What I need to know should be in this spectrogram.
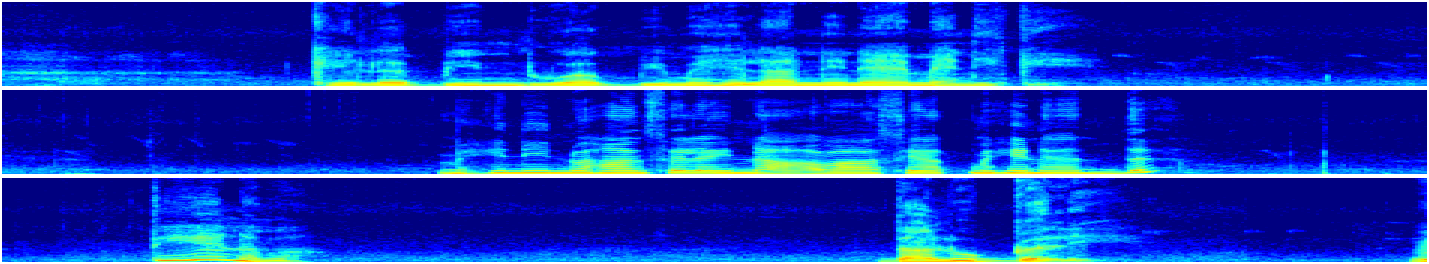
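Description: A middle-aged woman speaks close by, in a calm and sorrowful voice.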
